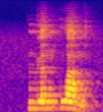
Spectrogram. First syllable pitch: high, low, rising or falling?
high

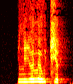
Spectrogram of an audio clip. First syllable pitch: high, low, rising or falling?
rising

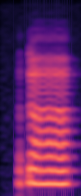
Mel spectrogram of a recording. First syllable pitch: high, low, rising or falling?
high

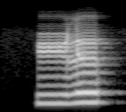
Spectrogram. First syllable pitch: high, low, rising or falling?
low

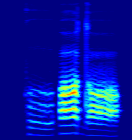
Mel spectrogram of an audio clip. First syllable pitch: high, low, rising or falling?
low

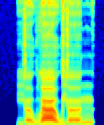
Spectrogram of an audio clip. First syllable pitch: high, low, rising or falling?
rising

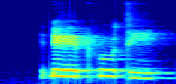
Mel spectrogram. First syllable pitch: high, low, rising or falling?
high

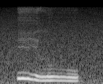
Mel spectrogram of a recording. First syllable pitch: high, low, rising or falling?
falling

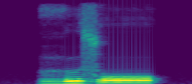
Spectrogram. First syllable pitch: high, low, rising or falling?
rising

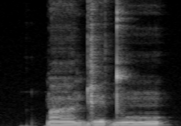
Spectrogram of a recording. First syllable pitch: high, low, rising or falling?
low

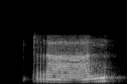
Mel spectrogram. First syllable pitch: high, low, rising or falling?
rising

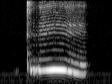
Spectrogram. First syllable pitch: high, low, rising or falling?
falling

